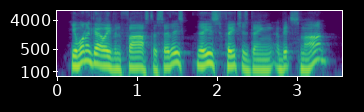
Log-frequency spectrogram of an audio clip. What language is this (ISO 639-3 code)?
eng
